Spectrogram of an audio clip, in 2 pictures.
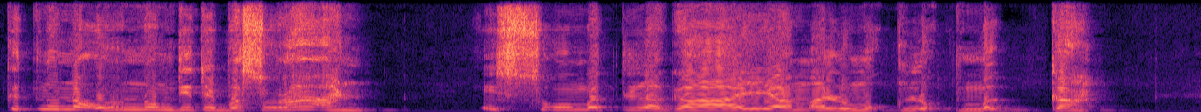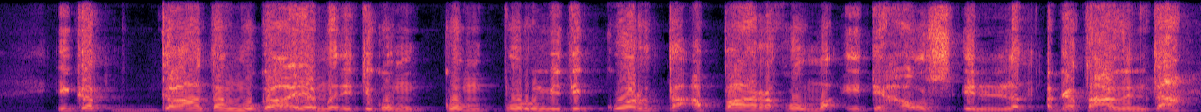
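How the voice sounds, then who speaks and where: Casting: male actor as fed-up Ilocano husband, high voice, accusing and scolding, comedy radio drama. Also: measured pace. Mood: angry, suspicious. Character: angry husband whose savings were spent.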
